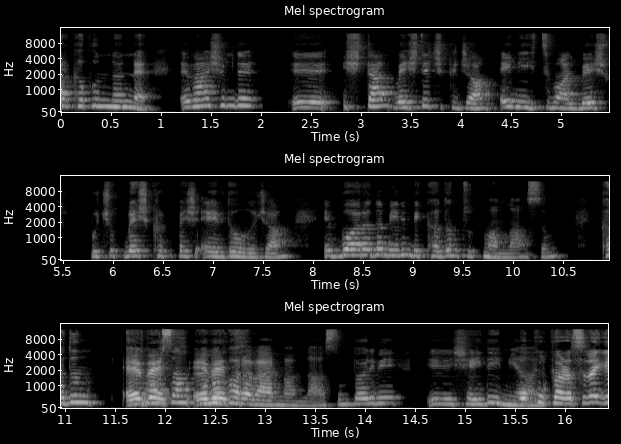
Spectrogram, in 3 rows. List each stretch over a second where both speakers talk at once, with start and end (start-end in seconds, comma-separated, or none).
11.6-12.9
